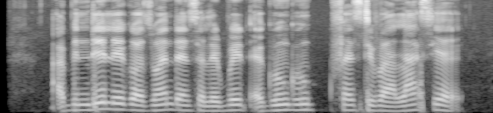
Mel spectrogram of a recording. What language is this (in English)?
Nigerian Pidgin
